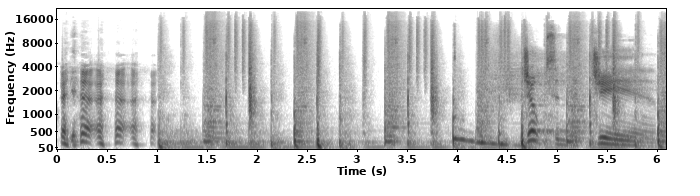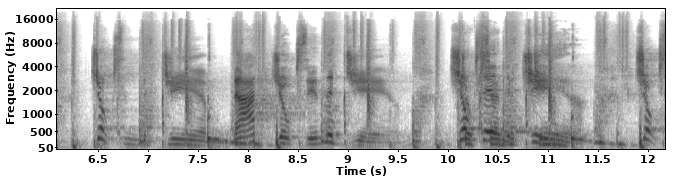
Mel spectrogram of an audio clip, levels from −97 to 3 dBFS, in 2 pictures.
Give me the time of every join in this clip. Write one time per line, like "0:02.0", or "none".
0:00.9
